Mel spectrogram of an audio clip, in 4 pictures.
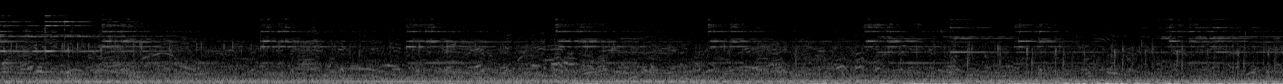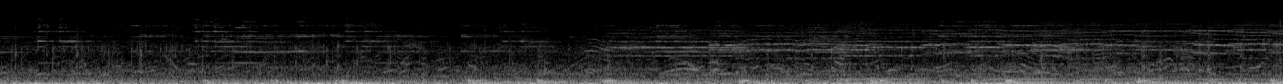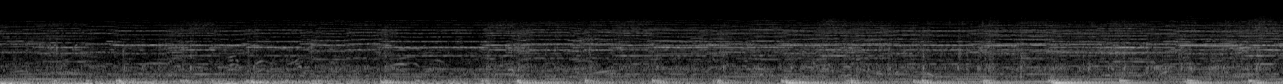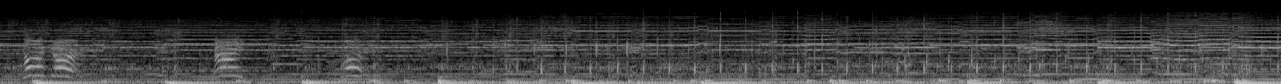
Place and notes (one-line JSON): {"title": "Westville Canada Day Parade, July 1st 2010 11.30hrs", "date": "2010-07-01 11:30:00", "latitude": "45.56", "longitude": "-62.71", "altitude": "68", "timezone": "America/Halifax"}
